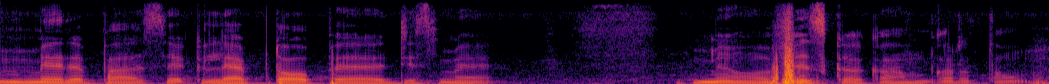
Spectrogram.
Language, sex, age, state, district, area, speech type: Urdu, male, 18-30, Uttar Pradesh, Gautam Buddha Nagar, urban, spontaneous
